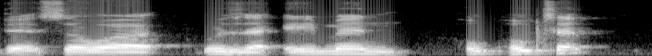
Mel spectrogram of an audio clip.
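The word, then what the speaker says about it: Amenhotep: Amen Hotep? That's how you pronounce it.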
